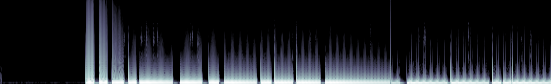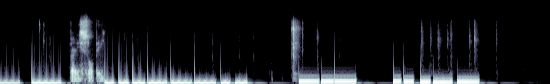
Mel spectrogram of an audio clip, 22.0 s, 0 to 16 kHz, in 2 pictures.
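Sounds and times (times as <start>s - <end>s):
synthesizer sub bass notes: 1.7s - 12.3s, 13.1s - 16.0s, 17.0s - 18.2s, 18.9s - 20.6s.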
